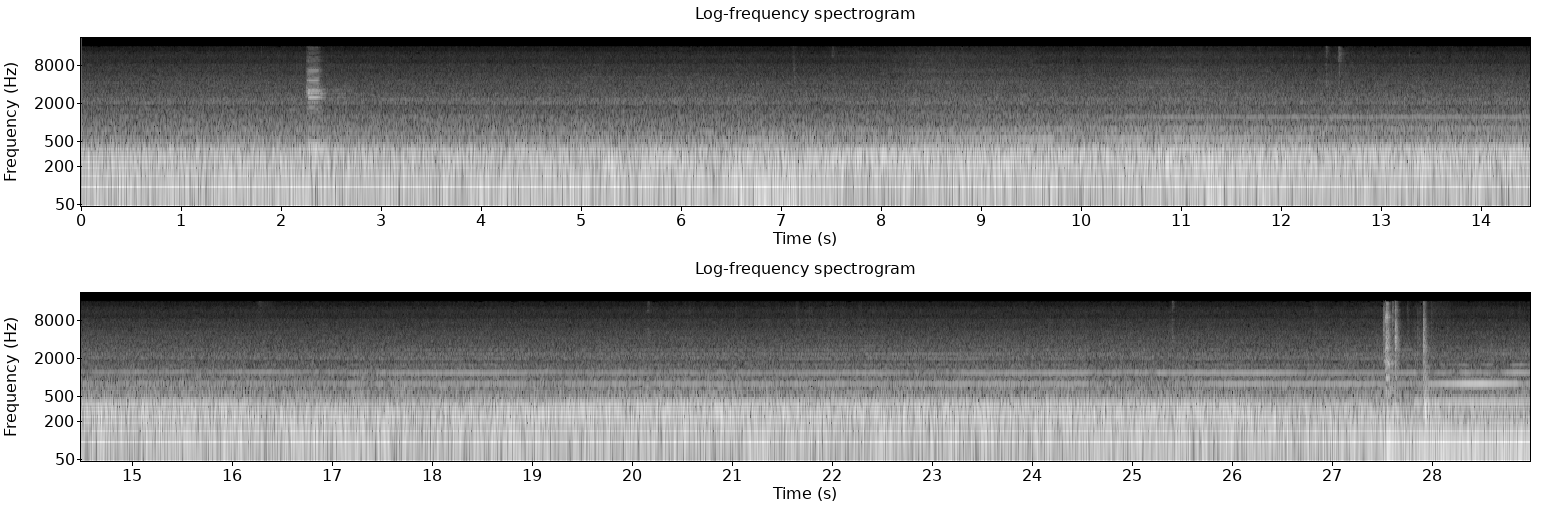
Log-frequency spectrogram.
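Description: Excavator diesel engine running steadily, heard from inside the operator's cab, with steady whining tones above the engine drone. A sharp click about two seconds in, and another near the end as the cab door is opened.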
